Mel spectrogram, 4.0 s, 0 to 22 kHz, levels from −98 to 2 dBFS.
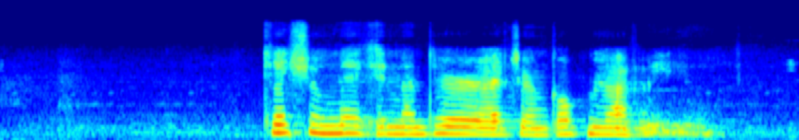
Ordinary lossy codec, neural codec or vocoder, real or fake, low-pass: none; codec, 24 kHz, 0.9 kbps, WavTokenizer, medium music audio release; fake; none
